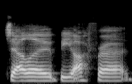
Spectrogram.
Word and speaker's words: Jello Biafra: One is the Game's Jesus Piece, Johnny Cash's The Greatest Cowboy of Them All, and Jello Biafra. Did I say that right? – Yeah. – Okay, Jello Biafra's Jesus Was a Terrorist.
